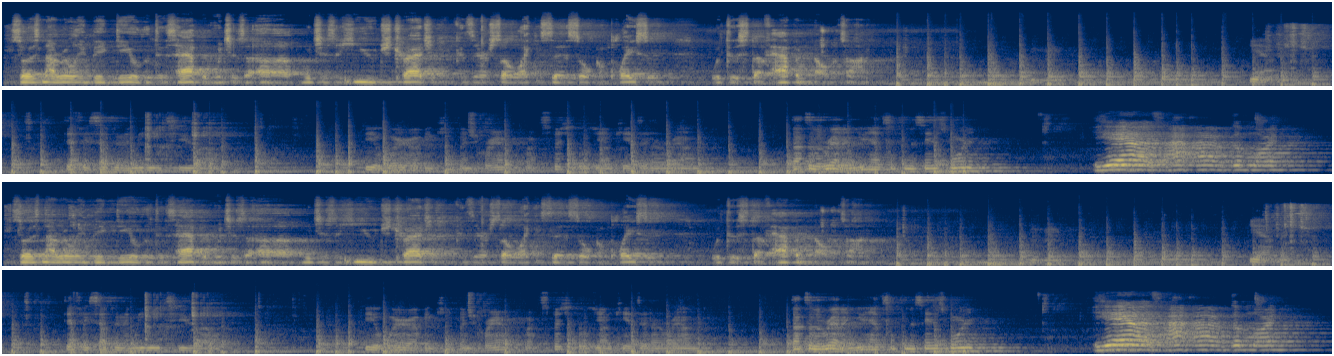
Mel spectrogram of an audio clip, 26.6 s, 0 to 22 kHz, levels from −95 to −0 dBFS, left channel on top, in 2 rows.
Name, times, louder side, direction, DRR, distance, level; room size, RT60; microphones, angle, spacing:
voice 1, 0.1-8.7, left 3 dB, 60° left, 4 dB, 2.5 m, -29 dB
sound 1, 8.9-23.0, left 1 dB, 40° left, 1.4 m, -41 dB
voice 2, 10.3-10.6 12.5-13.1 13.9-15.5 16.9-20.3 21.2-23.1, right 1 dB, 30° right, 3 dB, 2.9 m, -37 dB
voice 3, 24.2-26.0, right 1 dB, 55° right, 1 dB, 5.7 m, -28 dB
25.0 x 21.5 x 9.3 m, 1.2 s
head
